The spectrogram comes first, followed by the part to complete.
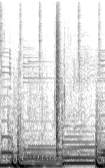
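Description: Background music with a deep bass line and a steady drum beat.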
